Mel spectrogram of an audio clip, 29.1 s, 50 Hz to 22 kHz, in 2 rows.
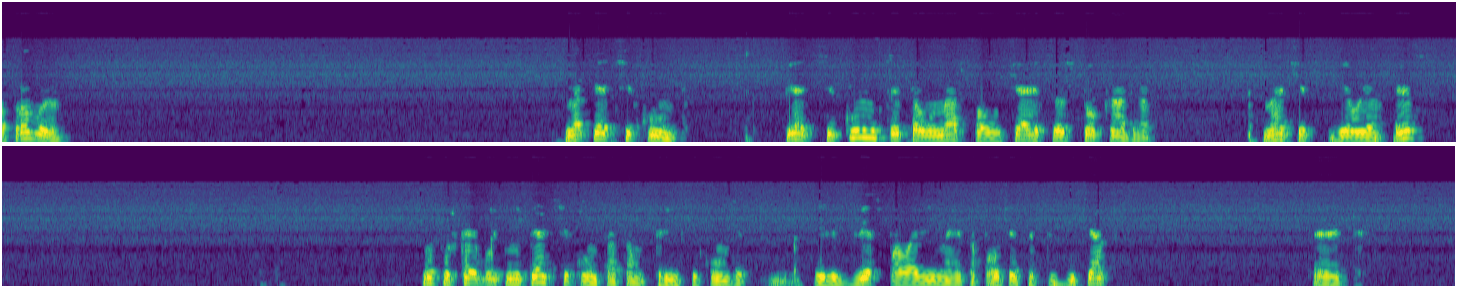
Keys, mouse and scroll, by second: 7.5-8.8 shift+middle drag, 17.0 click.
